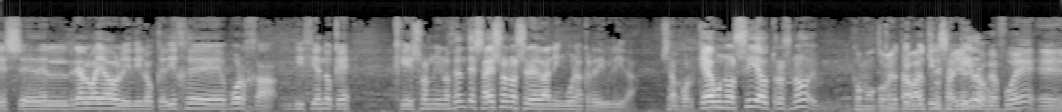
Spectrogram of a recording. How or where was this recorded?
busy venue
